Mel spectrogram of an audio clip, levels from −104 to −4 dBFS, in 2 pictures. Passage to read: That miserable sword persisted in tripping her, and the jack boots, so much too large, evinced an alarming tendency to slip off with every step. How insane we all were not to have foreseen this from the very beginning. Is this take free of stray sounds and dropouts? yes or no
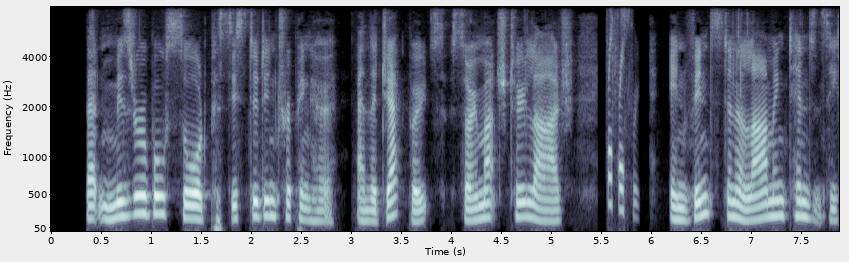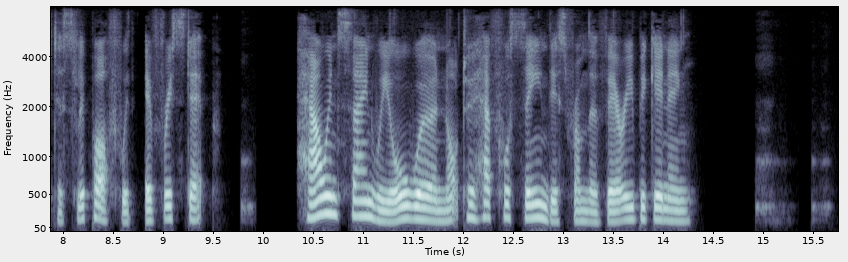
no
